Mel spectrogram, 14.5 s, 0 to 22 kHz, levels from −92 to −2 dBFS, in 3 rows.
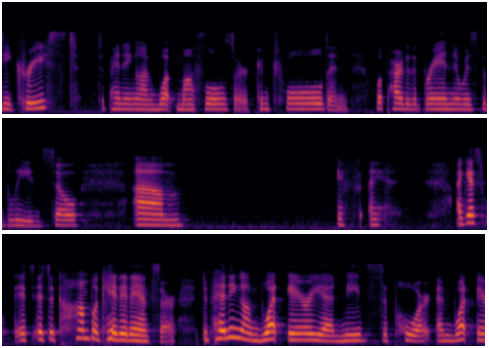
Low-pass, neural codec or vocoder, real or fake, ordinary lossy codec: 7.2 kHz; codec, 24 kHz, 1.2 kbps, DualCodec; fake; Opus, 24 kbps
